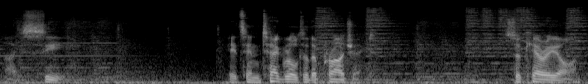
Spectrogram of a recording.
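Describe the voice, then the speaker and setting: A man playing a composed, authoritative director in a video game, speaking in a formal, measured, polite and guarded way. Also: fairly low pitch, animated. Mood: cool, guarded. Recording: background music under the voice.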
